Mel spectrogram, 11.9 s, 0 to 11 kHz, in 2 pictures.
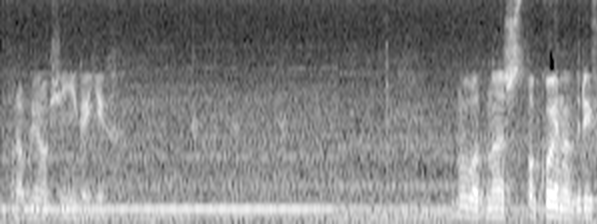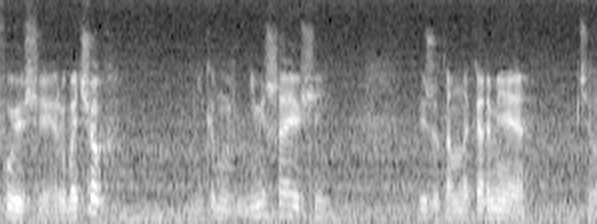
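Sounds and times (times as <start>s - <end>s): ship machinery rumbling: 0.0s - 11.9s.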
